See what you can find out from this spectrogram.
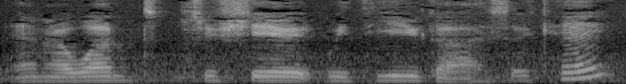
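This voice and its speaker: Slow-paced New woman reading aloud. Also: deep voice, lively intonation, a little mellow, a little hiss or hum, poor audio. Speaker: storytime reader. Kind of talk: reading a picture book aloud to children.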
